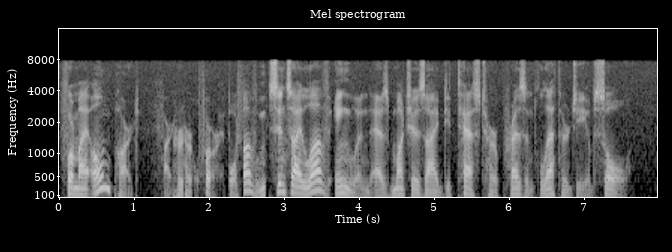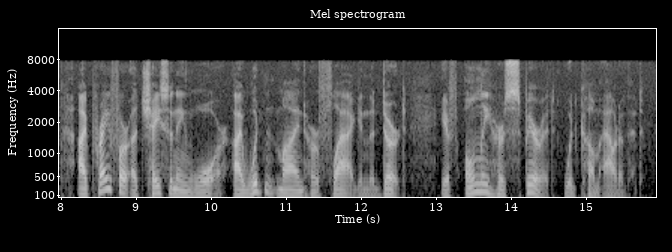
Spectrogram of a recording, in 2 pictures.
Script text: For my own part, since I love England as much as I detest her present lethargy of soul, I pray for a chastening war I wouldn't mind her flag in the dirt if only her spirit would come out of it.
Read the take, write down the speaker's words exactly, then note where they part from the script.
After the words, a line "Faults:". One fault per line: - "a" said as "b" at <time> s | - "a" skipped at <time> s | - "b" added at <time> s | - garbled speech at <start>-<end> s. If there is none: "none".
For my own part, [garbled] since I love England as much as I detest her present lethargy of soul, I pray for a chastening war I wouldn't mind her flag in the dirt if only her spirit would come out of it.
Faults:
- garbled speech at 1.4-2.8 s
